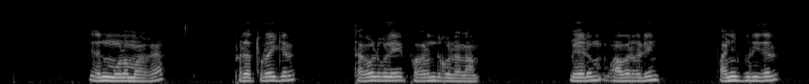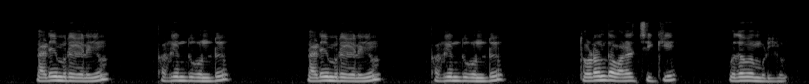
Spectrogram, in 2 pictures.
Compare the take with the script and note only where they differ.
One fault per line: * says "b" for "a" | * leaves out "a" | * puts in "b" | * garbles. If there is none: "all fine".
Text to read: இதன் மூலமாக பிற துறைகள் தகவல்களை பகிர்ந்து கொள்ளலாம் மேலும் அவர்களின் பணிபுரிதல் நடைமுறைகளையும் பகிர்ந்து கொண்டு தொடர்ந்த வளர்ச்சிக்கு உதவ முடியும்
* puts in "நடைமுறைகளையும் பகிர்ந்து கொண்டு"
